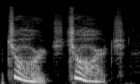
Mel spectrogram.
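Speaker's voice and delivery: ordinary delivery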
